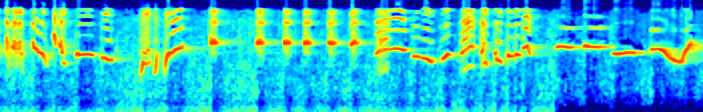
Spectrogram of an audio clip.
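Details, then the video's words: Oriental magpie-robin song as a lure for other birds: sharp high notes repeated several times, varied whistled phrases, and long wavering whistles that dip and rise toward the end. "PANCINGAN SUARA BURUNG KACER GACOR SUARA NGEMPLONG PARAH"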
